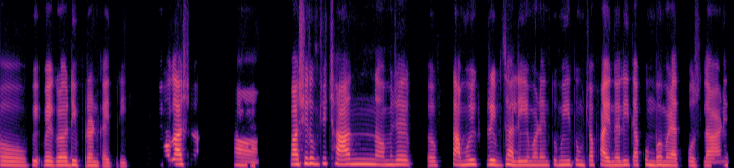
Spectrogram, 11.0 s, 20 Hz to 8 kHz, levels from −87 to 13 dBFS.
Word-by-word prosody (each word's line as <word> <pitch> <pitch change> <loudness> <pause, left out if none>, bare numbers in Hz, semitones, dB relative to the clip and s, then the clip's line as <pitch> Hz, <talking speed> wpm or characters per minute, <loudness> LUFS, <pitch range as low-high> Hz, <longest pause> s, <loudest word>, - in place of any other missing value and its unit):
हो - - 0 0.4
वे 185 - -1
वेगळं, 185 -1 +3
डिफरंट 175 -3 0
काहीतरी. 150 -1 -6 0.6
मग 220 +1 -1
अशा 230 - -1 0.6
हां. 175 -3 0 0.6
मग - - +6
अशी 255 +3 +3
तुमची 260 0 -1
छान 230 -2 +5 0.4
अ, 205 - -1
म्हणजे 205 +1 -1 0.3
अ, 180 0 -3 0.3
सामूहिक 205 +2 +3
ट्रिप 210 -1 +3
झाली 190 -4 +2
म्हणे 185 0 -2
तुम्ही 200 0 -2
तुमच्या 200 -1 -3
फायनली 185 0 +3
त्या 195 - +1
कुंभमेळ्यात 185 -3 +1
पोहोचला 170 -1 -4
आणि 175 +2 -6
195 Hz, 140 wpm, -21 LUFS, 180-210 Hz, 0.6 s, मग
